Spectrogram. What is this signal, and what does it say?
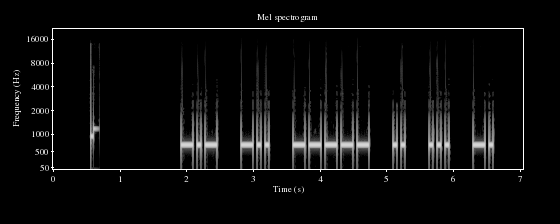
Morse code, heard as a keyed tone, about 20 wpm, spaced as for 15 wpm, 700 Hz. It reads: KD0ISN
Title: 231 Lesson 37g - Letter x - Call Signs 20wpm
